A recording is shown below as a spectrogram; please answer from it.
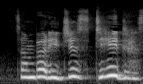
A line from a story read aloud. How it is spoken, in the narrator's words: spluttered Patrick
